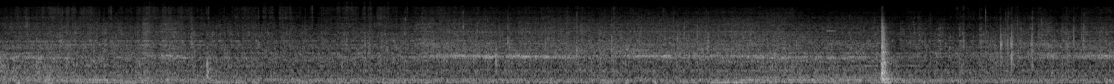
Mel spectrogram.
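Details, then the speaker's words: 2005 Ford F-150 FX4 idling gives a sharp front-end pop, then a brief clunk, mostly when the wheel returns to center after a full turn; upper and lower ball joints and upper control arms already replaced. "like I said it's only when it's coming back to Center for the full term more so when the wheel is being driving full word rule of being turned all the way right back"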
